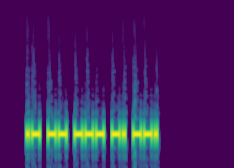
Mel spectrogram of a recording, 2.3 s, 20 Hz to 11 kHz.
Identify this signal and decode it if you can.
Morse code, heard as a keyed tone, about 43 wpm, 700 Hz. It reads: AMONG
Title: Sets of 2 Words - New Word Drill - 45wpm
